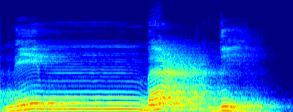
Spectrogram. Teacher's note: Tapi dirubah, dibalik nun sukunnya menjadi miman mukhfatan, huruf mim yang tersembunyi, sehingga dibaca mim ba'di. Ini disebut apa? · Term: iklab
